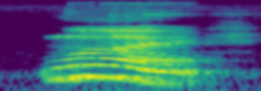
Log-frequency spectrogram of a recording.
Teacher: 비음이 아닌 비읍과 비음인 미음이 만나서 최종적인 발음은 밤물. 비음이 아닌 비읍이 비음인 미음을 만나서 비음인 미음으로 바뀌었죠. 그래서 얘는 비음화가 일어났다고 볼 수 있겠습니다.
